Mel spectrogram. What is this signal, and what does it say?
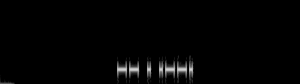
Morse code, heard as a keyed tone, about 40 wpm, 700 Hz. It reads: MEP
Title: USA Call Sign Postfixes - 3 Letters 40wpm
